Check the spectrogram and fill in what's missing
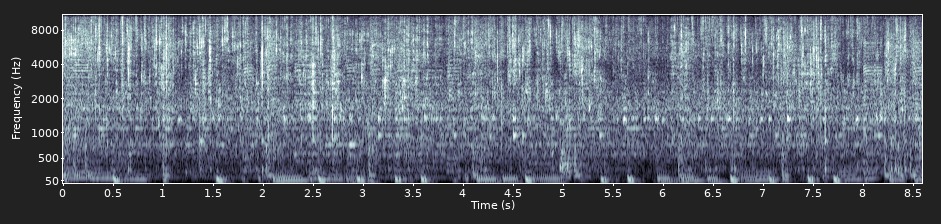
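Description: Pump pushing water through a small flow-control valve to rinse the grain bed during sparging of a pastry stout on a G30 brewing system, a steady close rushing and trickling that runs unbroken throughout, with no voices.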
